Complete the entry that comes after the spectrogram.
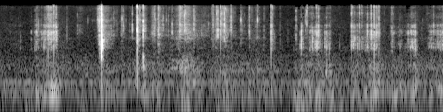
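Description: A metal dip pen nib scratches across a flat sheet of textured Korean paper, writing letters in ink in close-up. Soft, bright scratchy strokes come in short bursts, with a sharper click near the start, over a quiet, steady low hum.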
